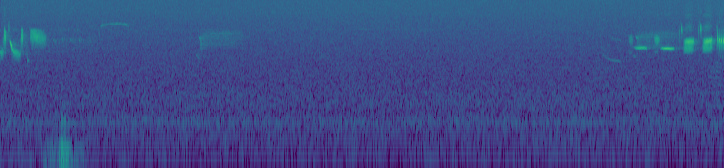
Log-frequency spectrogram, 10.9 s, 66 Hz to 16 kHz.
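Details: Vesper Sparrow singing at Mt. Pisgah, Lane County, Oregon, on 11 July 2003: a few thin scattered notes and a long quiet stretch, then a quick run of high sweet notes and trills.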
